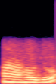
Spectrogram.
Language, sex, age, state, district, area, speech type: Kannada, female, 18-30, Karnataka, Kolar, rural, conversation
